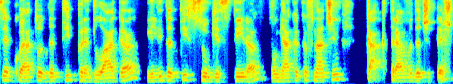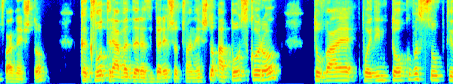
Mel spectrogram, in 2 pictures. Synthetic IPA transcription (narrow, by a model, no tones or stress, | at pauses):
ijəkojat̪od̪ɐt̪ipɾɛd̪lˠaɡɐilid̪at̪isuɡɛst̪iɾɐponʲakɐkəfnat͡ʃin | ka̰kt̪ɾʲabvɐd̪ɐt͡ʃit̪ɛʃt̪ova̰nɛʃt̪o | kakvɔt̪ɾʲabvɐd̪ɐɾɐzbɛɾɛʃot̪ːovanɛʃt̪oʔapɔskɔɾo | t̪ovaɛpoɛd̪int̪ɔlˠkʊvɐsupt̪i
